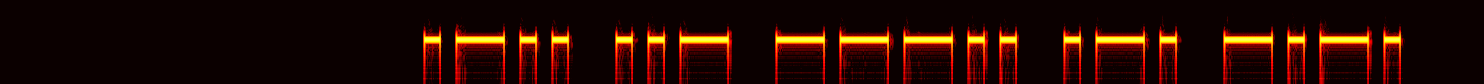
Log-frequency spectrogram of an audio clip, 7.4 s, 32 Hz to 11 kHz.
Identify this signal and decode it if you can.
Morse code, heard as a keyed tone, about 15 wpm, 700 Hz. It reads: LU8RC
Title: DXCC-100 Call Signs - 5 Characters - 15wpm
